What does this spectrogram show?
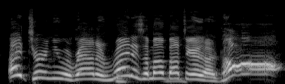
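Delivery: very high, excited bit ending in a yelp; mock show contestant. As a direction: act out the contestant, climbing to a cry. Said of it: "I go".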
